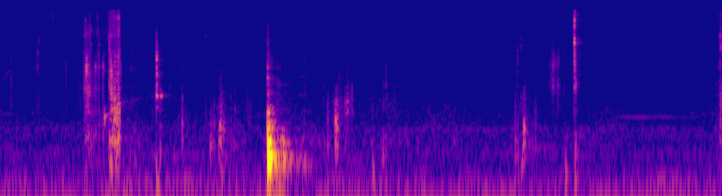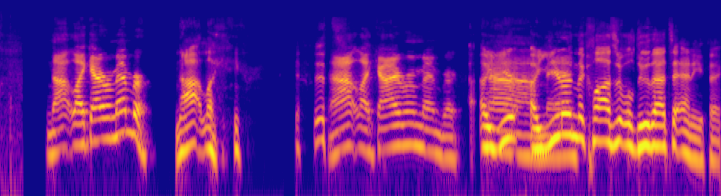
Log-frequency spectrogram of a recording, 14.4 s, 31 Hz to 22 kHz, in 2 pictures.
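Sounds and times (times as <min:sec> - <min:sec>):
small clicks and mouth sounds: 0:00.0 - 0:02.2, 0:05.0 - 0:05.9
soft slurps of beer: 0:00.3 - 0:01.4
person sipping beer from a can: 0:00.3 - 0:01.7
beer can thump: 0:02.7 - 0:03.1
speech: 0:07.7 - 0:09.7, 0:10.4 - 0:14.4
laughter: 0:09.3 - 0:10.9.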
